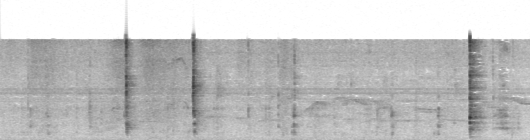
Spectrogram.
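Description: A person chewing a mouthful of food with the mouth closed, with a few sharp clicks spaced about a second apart; the loudest click comes near the end.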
